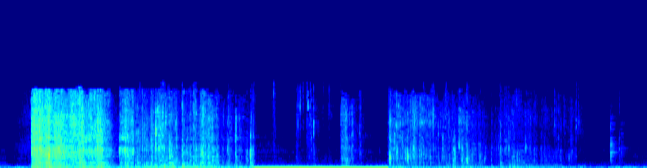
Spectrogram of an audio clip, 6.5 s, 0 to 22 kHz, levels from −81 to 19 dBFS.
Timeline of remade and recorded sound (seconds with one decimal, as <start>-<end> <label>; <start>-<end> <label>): 0.0-6.5 recorded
